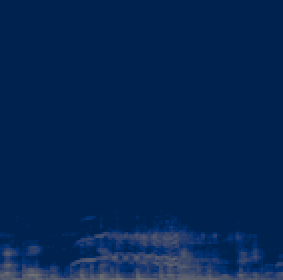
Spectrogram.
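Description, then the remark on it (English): A horse whinnies loudly, its rising, wavering call riding over a steady clip-clop of approaching hooves, with a voice speaking underneath. The horse is Scout, Tonto's paint horse. “As the masked man sat in the shadows near the stage office, he heard hoofbeats approaching.”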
